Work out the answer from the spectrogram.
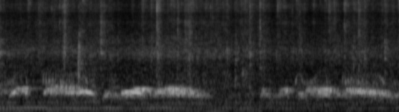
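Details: Young Malaysian spotted dove being trained as a decoy bird, cooing in low, soft, hollow phrases repeated in quick succession, each coo slightly rising and falling, with a short pause mid-clip and faint background hiss.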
